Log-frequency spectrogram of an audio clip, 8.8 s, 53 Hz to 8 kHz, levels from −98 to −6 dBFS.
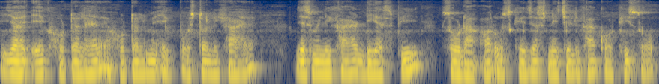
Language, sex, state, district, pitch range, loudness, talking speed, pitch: Hindi, male, Jharkhand, Deoghar, 100-110 Hz, -18 LUFS, 150 wpm, 105 Hz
